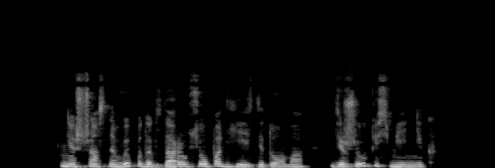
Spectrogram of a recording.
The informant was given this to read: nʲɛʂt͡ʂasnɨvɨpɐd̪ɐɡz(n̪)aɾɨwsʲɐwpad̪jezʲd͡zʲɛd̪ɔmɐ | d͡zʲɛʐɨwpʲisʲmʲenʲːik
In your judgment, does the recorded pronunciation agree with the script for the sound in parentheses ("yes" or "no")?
no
